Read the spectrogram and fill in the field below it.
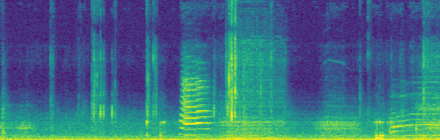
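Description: A house cat meows several times indoors, short faint calls close by, with a few rising and falling cries over a quiet background.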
